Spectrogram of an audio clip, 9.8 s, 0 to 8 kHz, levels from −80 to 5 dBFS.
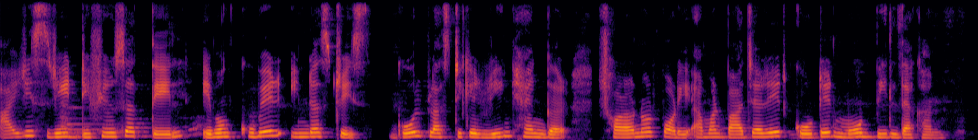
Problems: background sounds at intervals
